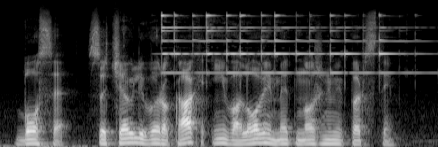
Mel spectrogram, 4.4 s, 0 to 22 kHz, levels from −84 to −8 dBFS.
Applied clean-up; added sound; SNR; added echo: none; Bell; 7 dB; none.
